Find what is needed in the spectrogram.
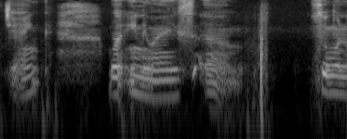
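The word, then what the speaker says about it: Cenk: to Jank okay my my brain kept want me to pronounce the C and I'm just like you don't pronounce it say that's why I said crank I knew it wouldn't crank because you don't pronounce it say yes Jank but anyways um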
